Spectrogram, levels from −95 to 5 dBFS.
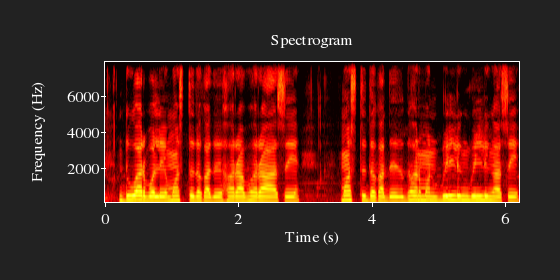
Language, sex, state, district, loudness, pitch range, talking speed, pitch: Halbi, female, Chhattisgarh, Bastar, -22 LUFS, 215-235 Hz, 155 wpm, 225 Hz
